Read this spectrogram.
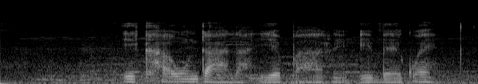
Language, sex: Xhosa, male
